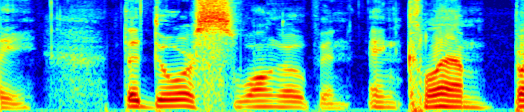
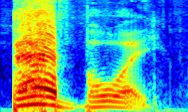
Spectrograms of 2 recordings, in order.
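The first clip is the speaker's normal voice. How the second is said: firm scolding. Acted. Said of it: "she shouted in a very firm voice".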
